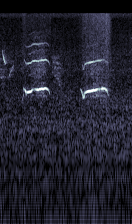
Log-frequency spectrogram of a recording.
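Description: Short-toed Snake Eagle giving two clear, plaintive whistles, each about half a second long, fairly level and slightly rising, spaced about a second apart.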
